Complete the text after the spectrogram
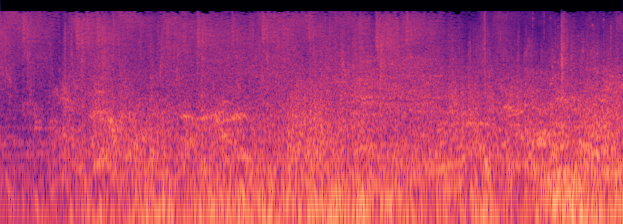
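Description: Spells crackle and explode in a fierce game battle.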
